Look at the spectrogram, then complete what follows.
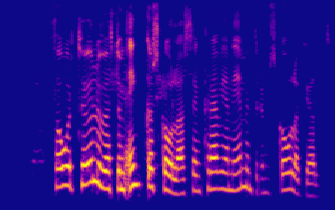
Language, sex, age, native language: Icelandic, female, 30-39, Icelandic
